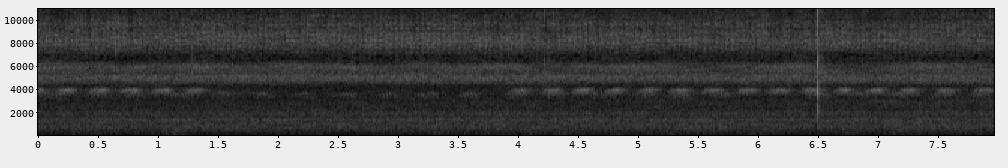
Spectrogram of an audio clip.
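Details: Insect chorus recorded alongside a bonfire: shrill continuous ringing layered over a beating trill of about four pulses per second, steady throughout, with one sharp fire pop near the end.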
